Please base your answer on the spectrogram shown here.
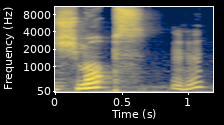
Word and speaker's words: shmup: So call it a shmup, 1 syllable.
